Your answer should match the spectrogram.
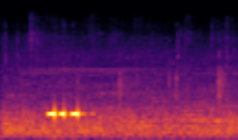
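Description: Three short electronic beeps at one pitch in quick succession, over a steady background of train station ambience.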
